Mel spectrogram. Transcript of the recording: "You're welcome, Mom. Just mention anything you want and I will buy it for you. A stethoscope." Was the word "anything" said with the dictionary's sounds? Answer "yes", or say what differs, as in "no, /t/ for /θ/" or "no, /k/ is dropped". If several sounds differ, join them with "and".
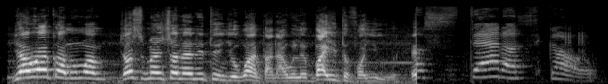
no, /t/ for /θ/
